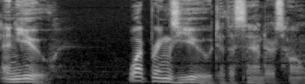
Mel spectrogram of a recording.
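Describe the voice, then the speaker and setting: Using a put-on character voice, a man talks at a fairly slow pace with a very deep, low pitch and very wide pitch swings. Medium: video game. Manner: dry, laconic.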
